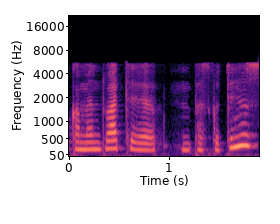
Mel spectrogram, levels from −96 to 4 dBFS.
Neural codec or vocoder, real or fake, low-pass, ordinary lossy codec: codec, 16 kHz in and 24 kHz out, 1 kbps, XY-Tokenizer; fake; 5.4 kHz; AAC, 24 kbps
